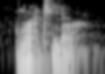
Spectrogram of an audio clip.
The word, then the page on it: rattler: British English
